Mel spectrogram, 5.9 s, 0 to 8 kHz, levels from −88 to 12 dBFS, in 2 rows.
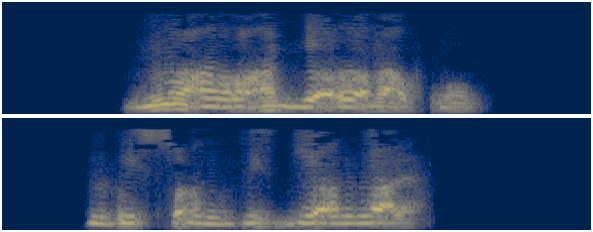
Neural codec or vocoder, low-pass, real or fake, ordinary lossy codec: codec, 16 kHz, 0.5 kbps, FreqCodec, smaller model; 7.2 kHz; fake; MP3, 24 kbps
